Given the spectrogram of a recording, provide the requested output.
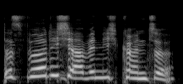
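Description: Woman as young schoolgirl, high and whiny, near tears, children's storybook. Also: a little fast, no room sound, studio quality, close to an everyday voice. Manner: tearful, pleading.

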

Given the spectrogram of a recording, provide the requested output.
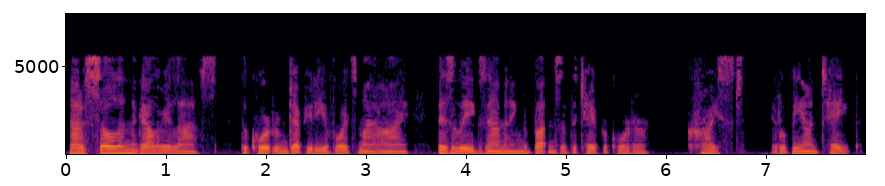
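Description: A woman narrating an audiobook in the first person with a wry, brisk manner. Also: extremely low pitch, fairly even intonation, no room sound. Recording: dull dry studio sound.

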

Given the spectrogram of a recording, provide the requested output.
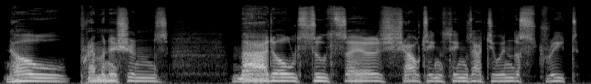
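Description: A man reading a storybook, voicing Death as a tall male skeleton who speaks slowly, calmly and mildly. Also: fairly high pitch, creaky, dry recording, pitched above the performer's own voice, heavily acted. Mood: gently sympathetic. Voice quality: slow, hushed, dry and measured. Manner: mild, patient, faintly peevish.

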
